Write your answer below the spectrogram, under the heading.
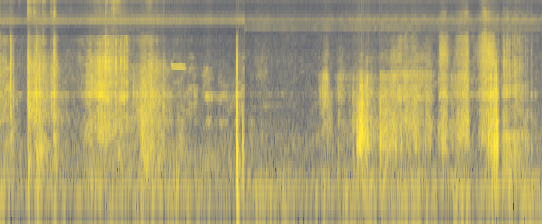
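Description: Wire-mesh cage rat traps being handled amid dry rice straw and grass: irregular rustling and scuffing, with one sharp click about three seconds in.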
